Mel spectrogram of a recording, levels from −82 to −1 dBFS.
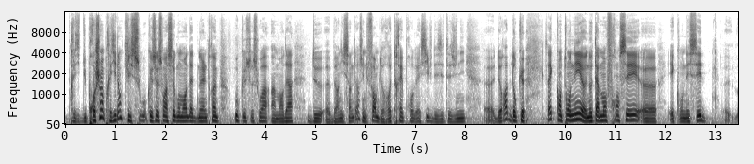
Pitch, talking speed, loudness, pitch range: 125 Hz, 210 wpm, -16 LUFS, 110-150 Hz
